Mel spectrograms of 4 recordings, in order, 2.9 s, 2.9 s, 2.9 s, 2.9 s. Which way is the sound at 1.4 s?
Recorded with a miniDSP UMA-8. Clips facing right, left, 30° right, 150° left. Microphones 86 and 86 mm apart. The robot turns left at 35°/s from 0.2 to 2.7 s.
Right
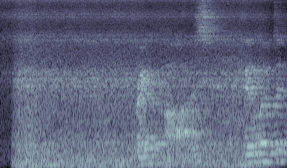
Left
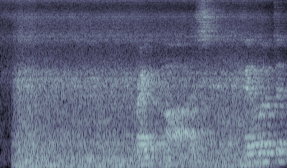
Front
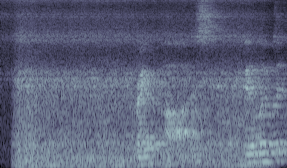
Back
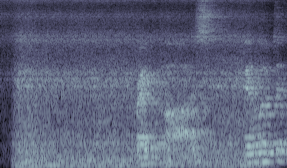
10° left.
